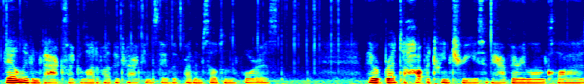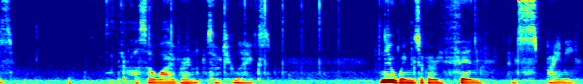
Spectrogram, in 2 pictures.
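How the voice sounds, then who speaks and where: Soft, whispery saleswoman of fantasy creatures, played by a woman. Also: sits low, little pitch movement, a little hiss or hum. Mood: informative, fond. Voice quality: soft, breathy, often slipping into whisper. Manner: gentle, unhurried, explanatory, addressing a customer. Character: friendly, knowledgeable female dragon egg saleswoman. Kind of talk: ASMR roleplay, soft-spoken and whispered.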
